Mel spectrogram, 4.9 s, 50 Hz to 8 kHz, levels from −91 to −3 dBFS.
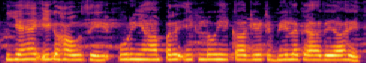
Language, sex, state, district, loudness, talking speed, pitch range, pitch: Hindi, female, Uttar Pradesh, Saharanpur, -13 LUFS, 185 wpm, 215-230 Hz, 225 Hz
